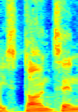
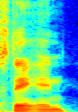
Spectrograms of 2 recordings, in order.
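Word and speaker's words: Staunton: for saying Stanton right because normally people that are not from Virginia would say Stuntin or something that's the way it's spelled s-t-a-u-n-t-o-n but it's called Stanton I got family out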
